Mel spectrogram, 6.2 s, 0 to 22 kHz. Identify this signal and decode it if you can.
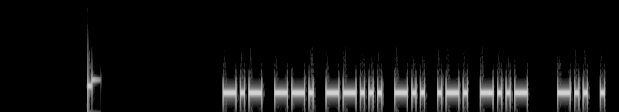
Morse code, heard as a keyed tone, about 28 wpm, 700 Hz. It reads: KG7DRX DE
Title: USA Callsign DE Callsign 28wpm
